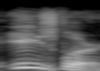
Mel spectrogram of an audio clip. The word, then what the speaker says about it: Easler: the direction wrong and I got her name wrong when I first introduced you I just have an employee i easterly it just hit me as came out of my mouth so Easler to be person to be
